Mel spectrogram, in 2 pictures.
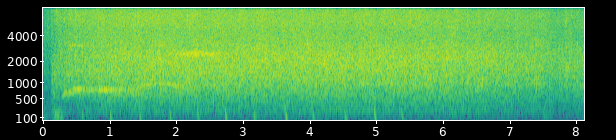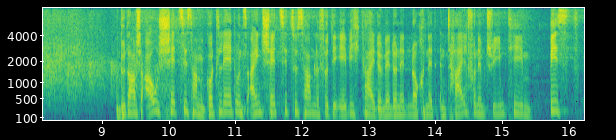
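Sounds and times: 
audience applause: 0.0s - 9.3s
speech: 9.3s - 16.2s.

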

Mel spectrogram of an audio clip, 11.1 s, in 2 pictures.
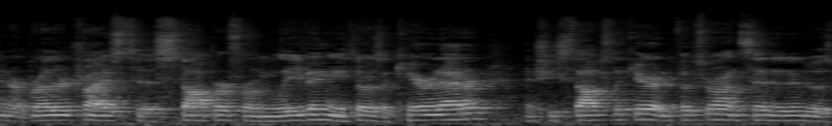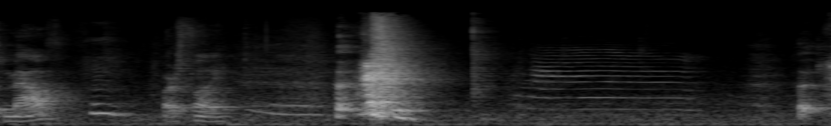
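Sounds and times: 
speech: 0.2s - 7.2s, 7.8s - 8.4s
person sneezing: 7.5s - 8.6s, 10.9s - 11.0s.

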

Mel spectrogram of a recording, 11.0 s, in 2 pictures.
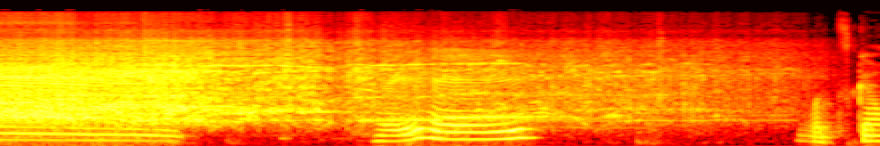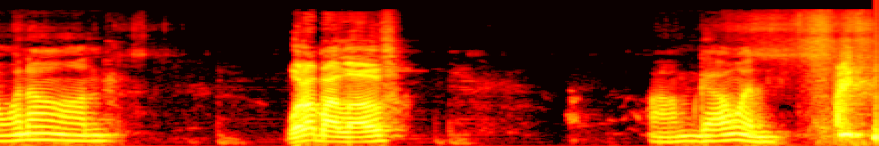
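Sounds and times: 
audience applause: 0.0s - 5.2s
speech: 2.4s - 3.5s, 5.0s - 6.4s, 7.3s - 8.1s, 9.6s - 10.9s.

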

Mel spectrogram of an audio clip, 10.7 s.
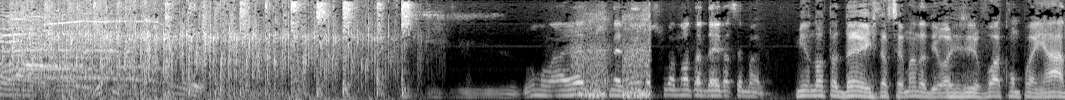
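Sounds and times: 
applause sound effect: 0.0s - 4.2s
speech: 6.1s - 10.6s.

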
